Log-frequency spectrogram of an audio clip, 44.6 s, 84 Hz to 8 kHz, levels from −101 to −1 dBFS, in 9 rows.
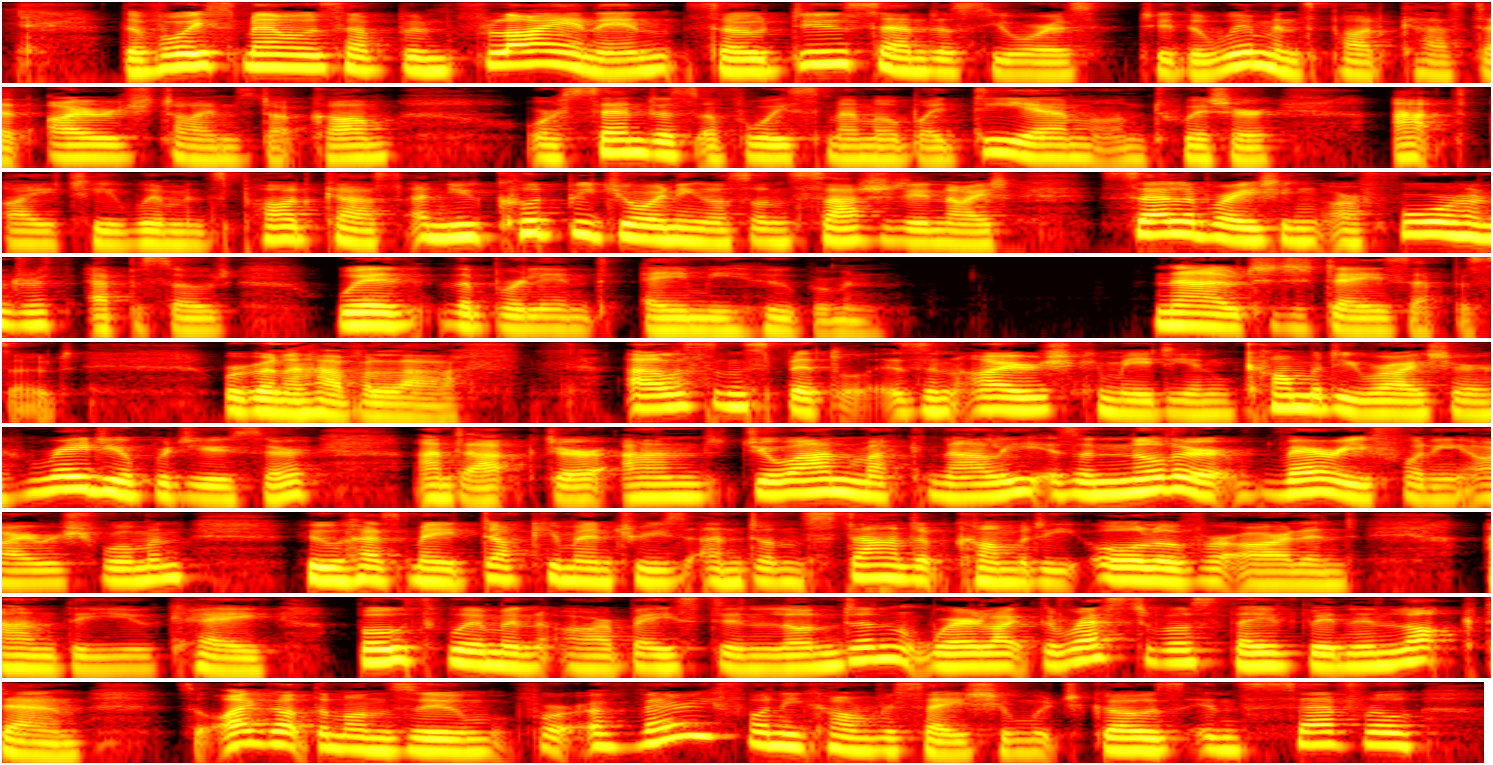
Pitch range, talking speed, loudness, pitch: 145-195 Hz, 170 wpm, -23 LUFS, 165 Hz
